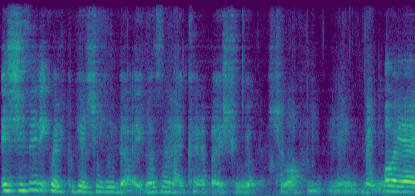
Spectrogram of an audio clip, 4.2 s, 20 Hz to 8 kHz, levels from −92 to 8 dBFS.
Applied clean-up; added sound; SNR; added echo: neural separator model SepFormer DNS4.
